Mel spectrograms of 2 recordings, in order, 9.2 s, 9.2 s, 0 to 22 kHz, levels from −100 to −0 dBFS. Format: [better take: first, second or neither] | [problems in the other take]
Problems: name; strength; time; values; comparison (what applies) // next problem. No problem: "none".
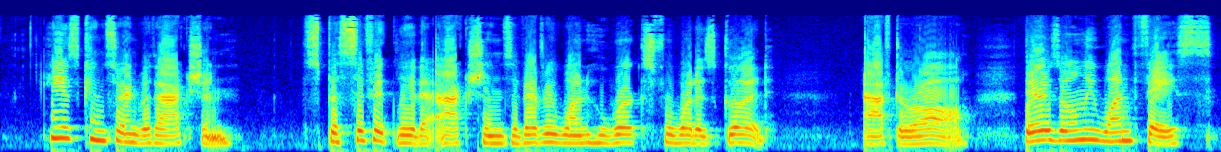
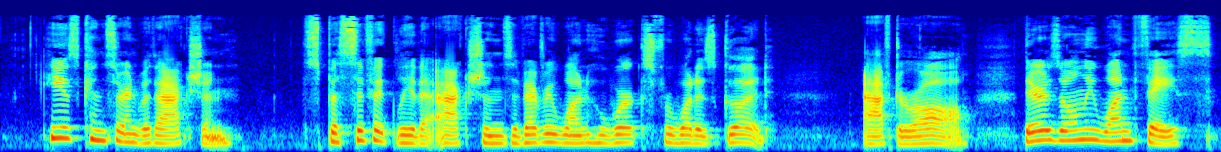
second | distortion; slight; 6% of the sound clipped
